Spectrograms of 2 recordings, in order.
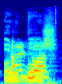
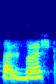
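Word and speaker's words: Holbox: C'est écrit Olbosch quand même. On dit Olbosch. Oui, c'est ça. Ça se prononce Olbosch parce que le X en espagnol là, se prononce comme ça.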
